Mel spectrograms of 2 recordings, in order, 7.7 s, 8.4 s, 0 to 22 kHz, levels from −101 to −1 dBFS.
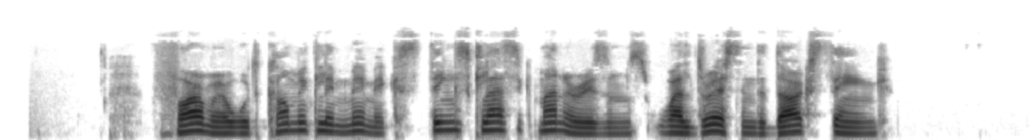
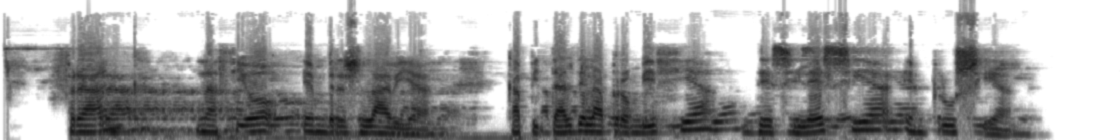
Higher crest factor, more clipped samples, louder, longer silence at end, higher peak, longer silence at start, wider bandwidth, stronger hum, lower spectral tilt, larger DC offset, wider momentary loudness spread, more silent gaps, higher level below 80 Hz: first, 20 dB vs 12 dB; neither; second, -20 LUFS vs -10 LUFS; first, 1.1 s vs 0.65 s; about the same, -2 dBFS vs 0 dBFS; first, 1.2 s vs 0.05 s; second, 9.6 kHz vs 16.5 kHz; neither; first, -6.5 dB/octave vs -4 dB/octave; neither; about the same, 12 LU vs 10 LU; neither; second, -64 dBFS vs -38 dBFS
